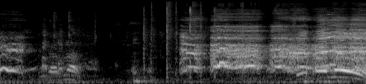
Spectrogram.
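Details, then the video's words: A short burst of Kokok Balenggek crowing during a practice meet in Ampang Kualo, Kota Solok. An arched crow opens, a near-silent pause with clicks follows, then a dense chorus of crows rises to the end. "latberan ayam kukuak balenggek"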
